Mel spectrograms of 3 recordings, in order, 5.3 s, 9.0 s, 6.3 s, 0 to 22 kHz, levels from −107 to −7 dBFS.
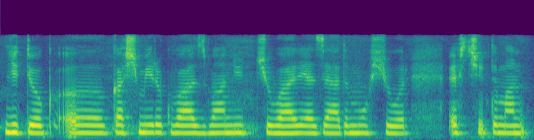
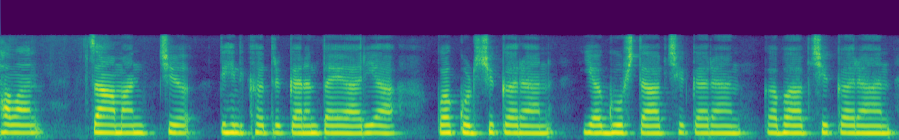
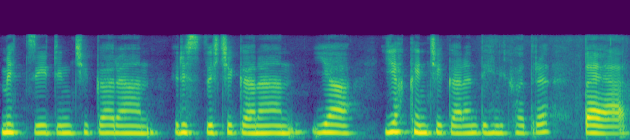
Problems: none marked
